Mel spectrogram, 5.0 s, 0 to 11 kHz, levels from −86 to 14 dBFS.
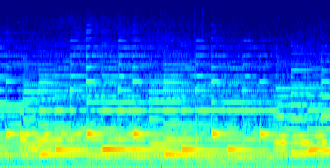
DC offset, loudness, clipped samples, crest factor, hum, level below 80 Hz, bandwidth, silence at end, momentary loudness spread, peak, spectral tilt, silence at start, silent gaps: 0.7%; -23 LUFS; under 0.1%; 12 dB; none; -42 dBFS; 5 kHz; 0 s; 6 LU; -10 dBFS; -9 dB/octave; 0 s; none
